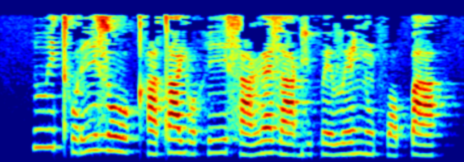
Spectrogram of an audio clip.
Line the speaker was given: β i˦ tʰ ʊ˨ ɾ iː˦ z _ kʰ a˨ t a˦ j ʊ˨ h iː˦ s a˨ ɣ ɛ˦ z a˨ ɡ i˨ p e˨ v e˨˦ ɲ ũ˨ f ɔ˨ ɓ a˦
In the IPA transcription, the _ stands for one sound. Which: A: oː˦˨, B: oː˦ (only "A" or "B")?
A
